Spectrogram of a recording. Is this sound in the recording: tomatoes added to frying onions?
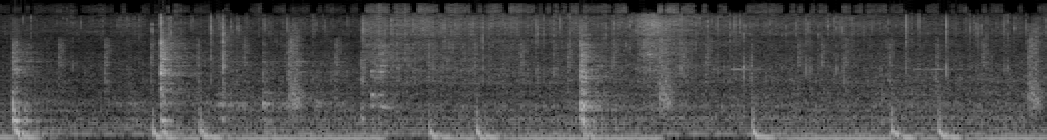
yes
